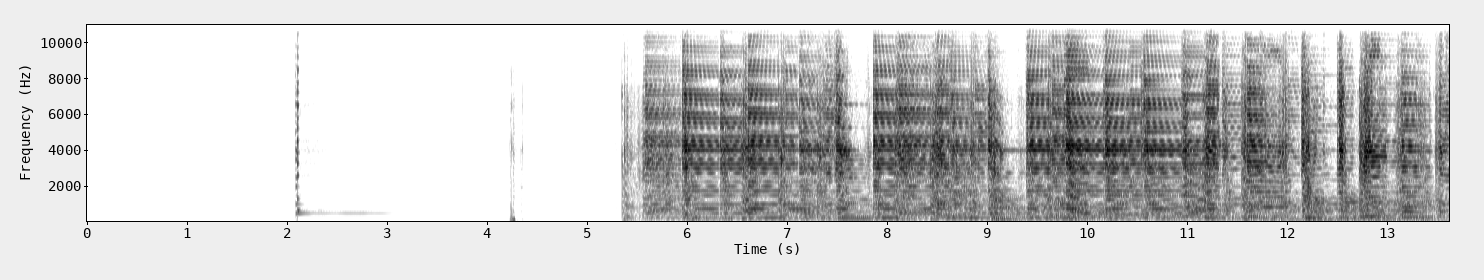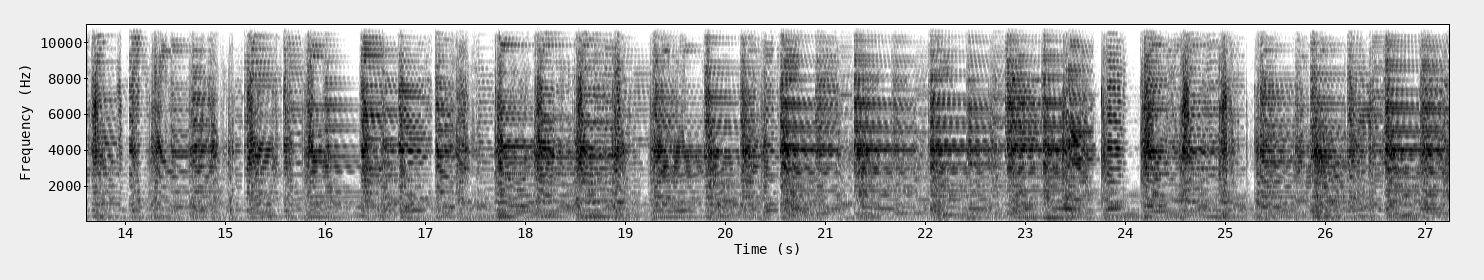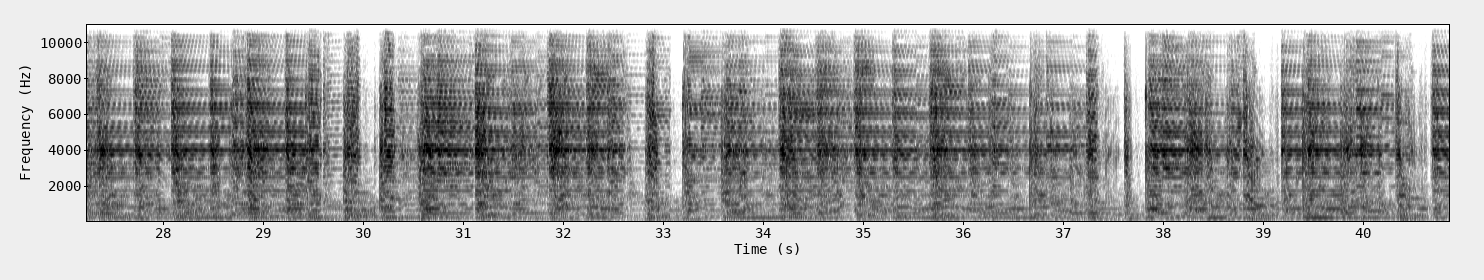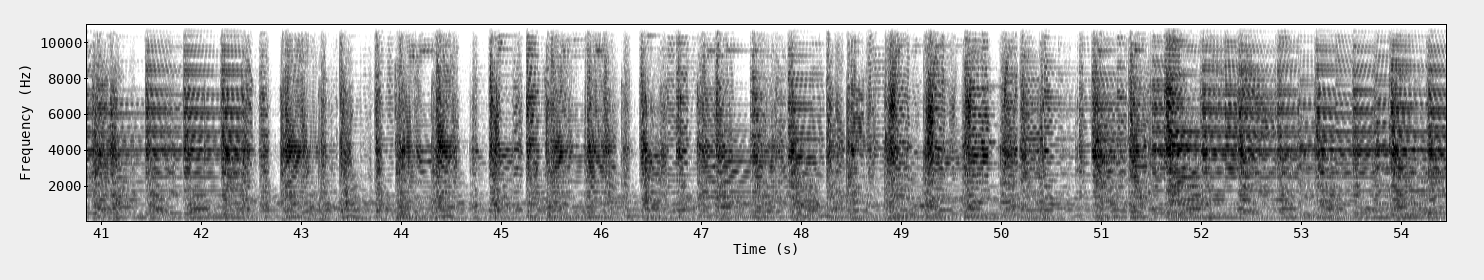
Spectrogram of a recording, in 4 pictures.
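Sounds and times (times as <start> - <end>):
guitar: 2.1 - 3.5, 4.2 - 4.6, 5.3 - 54.4.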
